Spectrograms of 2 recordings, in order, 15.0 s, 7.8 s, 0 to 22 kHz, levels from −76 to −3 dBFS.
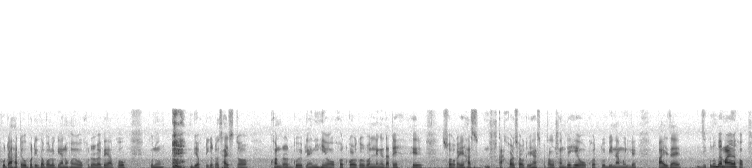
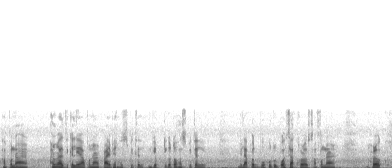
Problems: constant background noise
